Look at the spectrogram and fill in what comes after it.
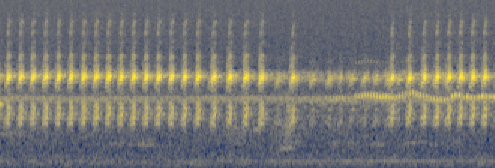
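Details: Tree frogs at a pond on a mid-April night in North-East Italy give a brisk, regular string of hard, rattling croaks, about four or five a second, easing off midway, over the constant buzzing trill of mole crickets.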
